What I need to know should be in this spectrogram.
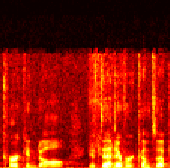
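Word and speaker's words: Kuykendahl: up in North Houston it's pronounced Kirk and doll if that ever comes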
